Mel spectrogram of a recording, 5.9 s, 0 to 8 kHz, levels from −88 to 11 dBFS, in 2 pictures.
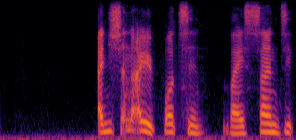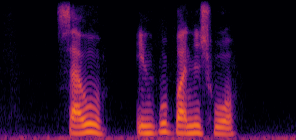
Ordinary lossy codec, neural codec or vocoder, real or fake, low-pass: Opus, 16 kbps; autoencoder, 22.05 kHz, a latent of 192 numbers a frame, VITS, trained on many speakers; fake; 7.2 kHz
